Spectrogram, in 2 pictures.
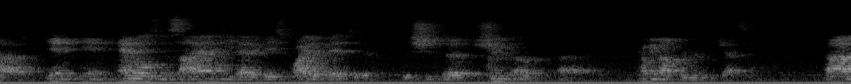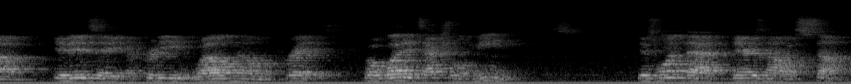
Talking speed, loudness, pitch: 155 wpm, -35 LUFS, 125 Hz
